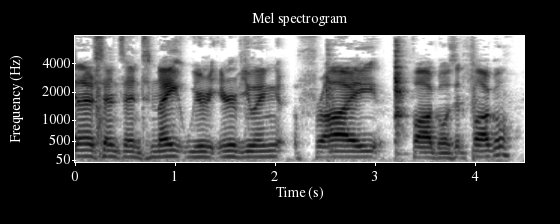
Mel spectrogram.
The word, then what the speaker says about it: FryFogle: Yes, my name is FryFogle. The doctor was having some problems, like most people do, pronouncing it.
